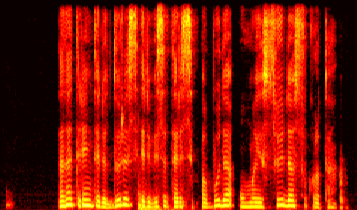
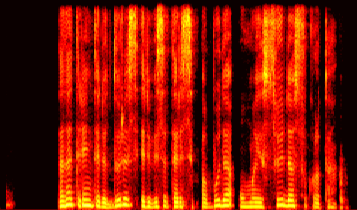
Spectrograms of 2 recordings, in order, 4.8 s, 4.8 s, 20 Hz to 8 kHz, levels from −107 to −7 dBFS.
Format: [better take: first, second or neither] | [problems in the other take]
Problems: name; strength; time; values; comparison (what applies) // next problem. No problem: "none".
second | background sound (Knock); 18 dB below the speech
